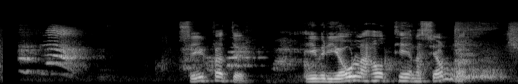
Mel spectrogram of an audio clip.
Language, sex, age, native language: Icelandic, male, 30-39, Icelandic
